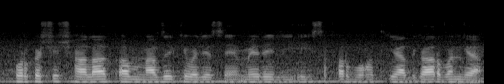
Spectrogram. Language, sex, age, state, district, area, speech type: Urdu, male, 30-45, Telangana, Hyderabad, urban, spontaneous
